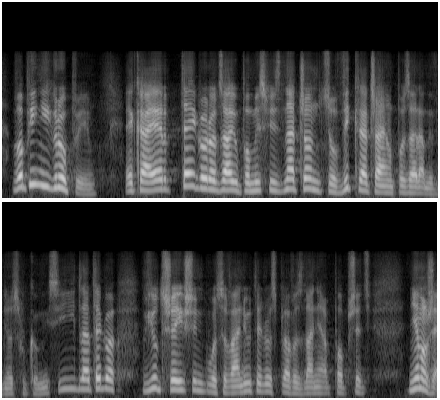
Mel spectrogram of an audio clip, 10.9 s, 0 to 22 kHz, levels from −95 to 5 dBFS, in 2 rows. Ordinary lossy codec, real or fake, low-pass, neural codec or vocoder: none; fake; none; codec, 16 kHz, 0.7 kbps, FocalCodec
